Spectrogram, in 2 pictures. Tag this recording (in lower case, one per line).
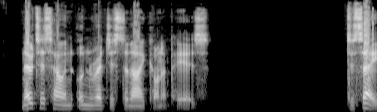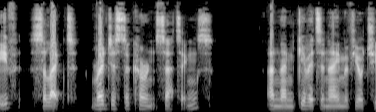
speech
